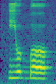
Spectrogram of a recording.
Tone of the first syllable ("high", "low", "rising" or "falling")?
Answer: low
